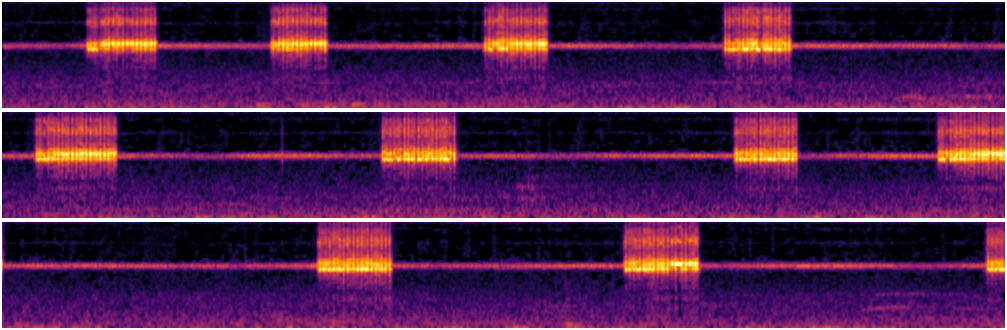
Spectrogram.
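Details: Insects calling at night: a steady piercing tone with about thirteen short, raspy buzz bursts repeated irregularly every one to two seconds over a quiet background.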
